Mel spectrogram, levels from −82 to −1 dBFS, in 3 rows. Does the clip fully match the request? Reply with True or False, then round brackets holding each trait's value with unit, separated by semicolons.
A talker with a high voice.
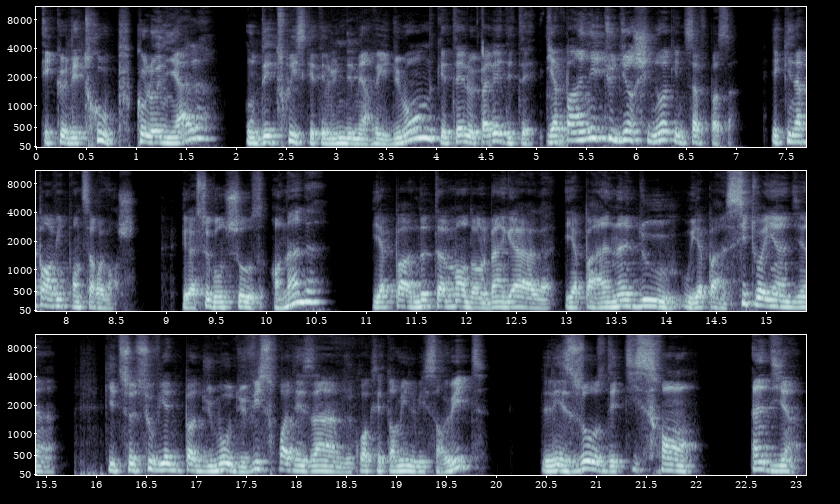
False (130 Hz)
